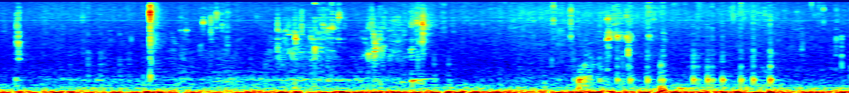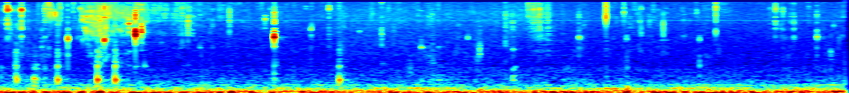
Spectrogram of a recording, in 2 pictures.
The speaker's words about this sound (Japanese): 炭酸のお酒を飲んだ後、口を開けるとパチパチって音がするの分かる。一瞬だけどわかるかな。こっちのお耳でも。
